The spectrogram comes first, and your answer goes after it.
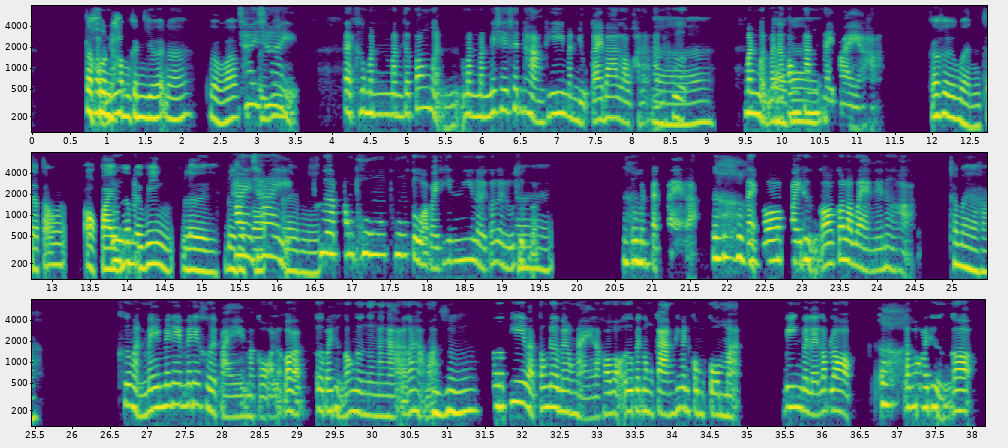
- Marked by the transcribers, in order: tapping; chuckle; other background noise
- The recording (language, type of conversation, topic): Thai, unstructured, กิจกรรมใดช่วยให้คุณรู้สึกผ่อนคลายมากที่สุด?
